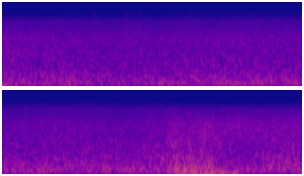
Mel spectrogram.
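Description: Wind blowing across the microphone: a steady rushing noise with a low rumble, gusting louder about five seconds in.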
